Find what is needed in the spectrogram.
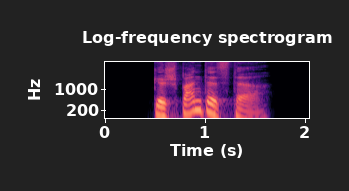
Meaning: inflection of gespannt: 1. strong/mixed nominative masculine singular superlative degree 2. strong genitive/dative feminine singular superlative degree 3. strong genitive plural superlative degree
- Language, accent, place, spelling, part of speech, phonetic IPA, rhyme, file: German, Germany, Berlin, gespanntester, adjective, [ɡəˈʃpantəstɐ], -antəstɐ, De-gespanntester.ogg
